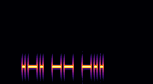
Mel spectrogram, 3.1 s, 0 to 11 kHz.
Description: Morse code, heard as a keyed tone, about 20 wpm, 700 Hz. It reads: RMD
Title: USA Call Sign Postfixes - 3 Letters 20wpm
